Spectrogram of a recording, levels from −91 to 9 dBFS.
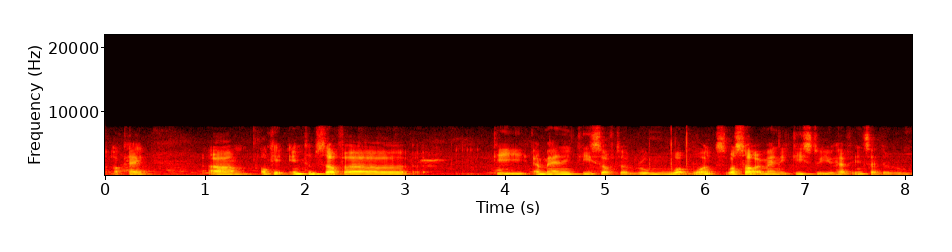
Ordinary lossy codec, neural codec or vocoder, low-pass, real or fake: none; none; none; real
